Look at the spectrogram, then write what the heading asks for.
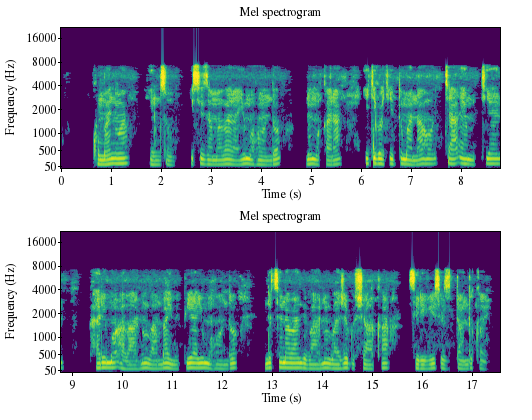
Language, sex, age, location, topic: Kinyarwanda, male, 18-24, Kigali, finance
